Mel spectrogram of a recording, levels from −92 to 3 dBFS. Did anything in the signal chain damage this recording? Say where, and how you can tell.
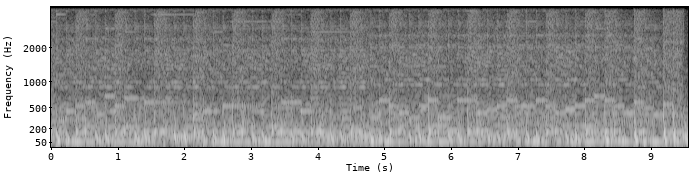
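No damaging fault heard anywhere.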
